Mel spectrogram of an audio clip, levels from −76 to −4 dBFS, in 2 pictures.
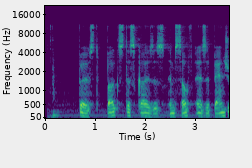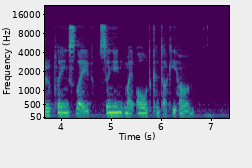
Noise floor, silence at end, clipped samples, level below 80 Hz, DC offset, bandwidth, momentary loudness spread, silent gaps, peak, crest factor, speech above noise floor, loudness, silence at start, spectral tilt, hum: -50 dBFS; 0.4 s; under 0.1%; -52 dBFS; under 0.1%; 11.5 kHz; 9 LU; none; -8 dBFS; 18 dB; 25 dB; -24 LUFS; 0.15 s; -4 dB/octave; none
